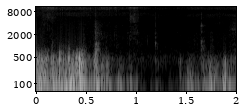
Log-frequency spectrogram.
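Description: Footsteps on dry fallen leaves: a short stretch of crunching steps, then a few light isolated clicks and a brief quiet gap.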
